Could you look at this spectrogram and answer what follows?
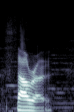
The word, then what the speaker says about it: thorough: THO の部分にアクセントがあります。最初の THO の thor。で、後ろの row。後ろ弱く row です。 thorough。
